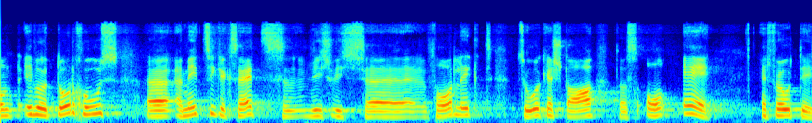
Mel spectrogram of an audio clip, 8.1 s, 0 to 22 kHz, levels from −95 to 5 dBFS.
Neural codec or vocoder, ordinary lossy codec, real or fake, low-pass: codec, 44.1 kHz, 7.8 kbps, DAC; Opus, 24 kbps; fake; 10.8 kHz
